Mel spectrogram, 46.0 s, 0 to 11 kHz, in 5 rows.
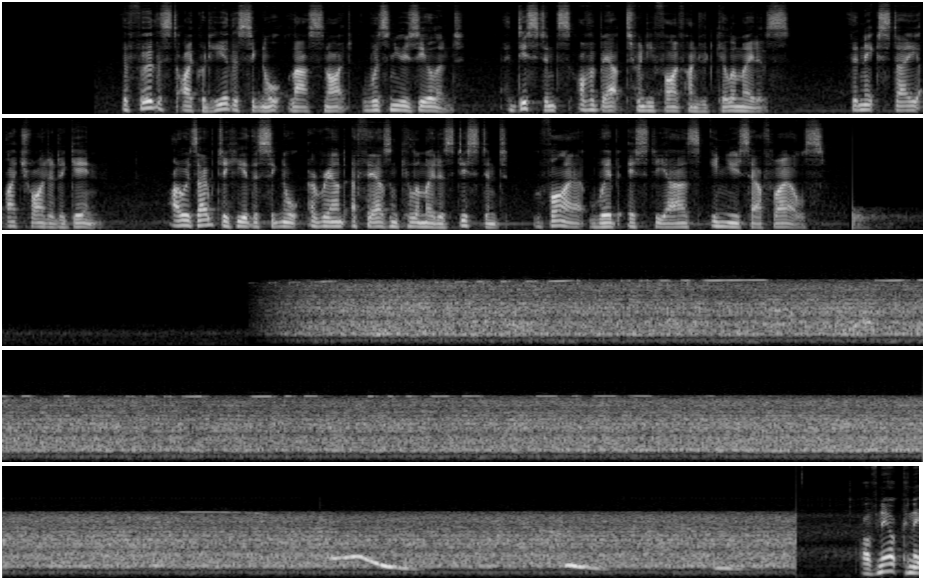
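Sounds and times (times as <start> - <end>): weak morse code signal: 20.9 - 44.8
radio receiver hiss: 20.9 - 46.0.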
